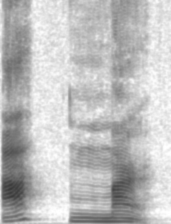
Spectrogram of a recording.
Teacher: o m ele não ficou com a vogal anterior ele faz parte da outra sílaba e ele tem som próprio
